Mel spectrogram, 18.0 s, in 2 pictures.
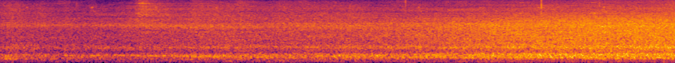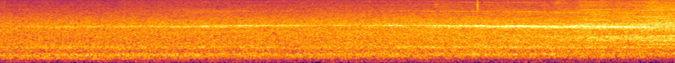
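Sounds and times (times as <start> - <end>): train rolling in: 0.0 - 18.0
high steady squeal: 9.2 - 18.0.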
